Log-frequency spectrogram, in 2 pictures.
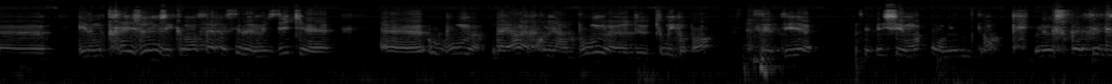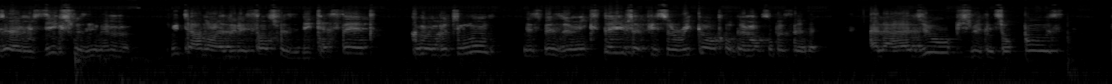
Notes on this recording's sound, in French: Dans une interview téléphonique avec Pod'Arcès.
